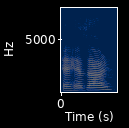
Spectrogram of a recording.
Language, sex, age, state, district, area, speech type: Assamese, female, 45-60, Assam, Tinsukia, urban, spontaneous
